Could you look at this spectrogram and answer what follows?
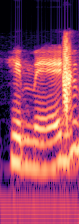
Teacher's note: Remédio, nós vamos perceber aqui que nós temos 3 sílabas e nós temos a penúltima sílaba tônica. E nessa ideia, nós vamos perceber também que nós temos aqui o encontro de 2 vogais, que nós chamamos de ditongo.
